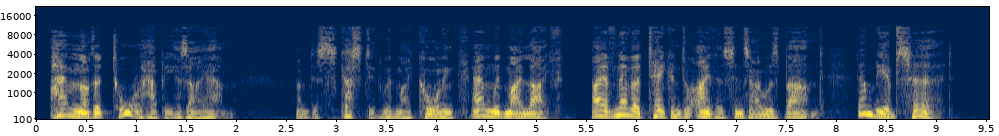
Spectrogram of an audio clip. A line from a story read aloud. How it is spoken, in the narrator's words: exclaimed impatiently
